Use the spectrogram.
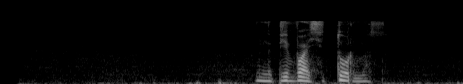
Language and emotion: Russian, angry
